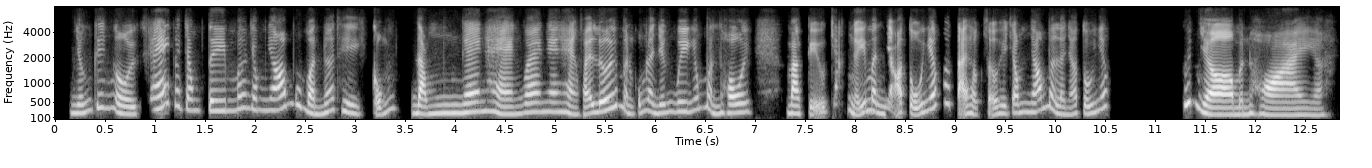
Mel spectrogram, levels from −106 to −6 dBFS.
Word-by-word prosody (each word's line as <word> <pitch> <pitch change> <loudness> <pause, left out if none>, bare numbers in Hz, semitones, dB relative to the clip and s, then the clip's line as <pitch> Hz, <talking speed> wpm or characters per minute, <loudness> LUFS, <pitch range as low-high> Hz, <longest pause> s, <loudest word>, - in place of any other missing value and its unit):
những 220 +5 -3
cái 365 - -5
người 210 - 0
khác 345 +10 +1
ở 405 - -5
trong 285 -1 -3
team 275 0 -2
á, 330 - -4
trong 295 -2 -6
nhóm 310 +8 +2
của 420 - -2
mình 205 -4 +1
á 255 +6 -3
thì 225 -7 -3
cũng 230 - -4 0.2
đồng 210 +1 +1
ngang 245 +3 +3
hàng 200 -6 0
qua 245 +1 +3
ngang 250 0 -3
hàng 205 -6 -1
phải 185 +3 +1
lứa 255 +3 +4
với 350 +5 +1
mình, 375 - -7
cũng 225 - -8
là 260 - -3
nhân 225 +3 -4
viên 255 0 -1
giống 310 +5 -10
mình 205 - -4
thôi 230 +3 +2 0.3
mà, 210 -1 +4
kiểu, - - -3
chắc 455 -9 -13
nghĩ 225 -2 +1
mình 270 -7 -1
nhỏ - - +2
tuổi 175 - -1
nhất 345 +8 +1
á, 470 - -5
tại - - +4
thật 180 - -4
sự - - -3
thì 205 - -3
trong 225 +3 -3
nhóm 245 +9 0
mình 225 - -2
là 195 - -4
nhỏ 185 +2 -6
tuổi 205 +3 -3
nhất, 360 +7 -6 0.7
cứ 465 - +3
nhờ 180 -4 +9
mình 180 +1 -4
hoài 170 -4 +3
à. 165 +1 -9
230 Hz, 265 wpm, -22 LUFS, 200-280 Hz, 0.7 s, nhờ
